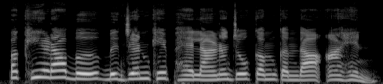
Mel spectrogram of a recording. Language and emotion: Sindhi, neutral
